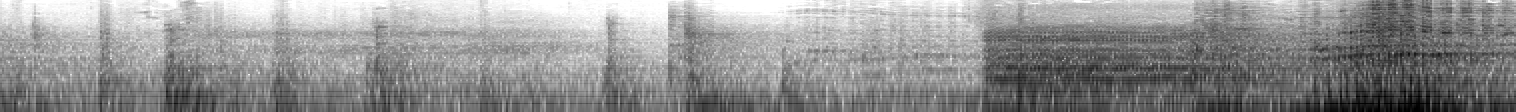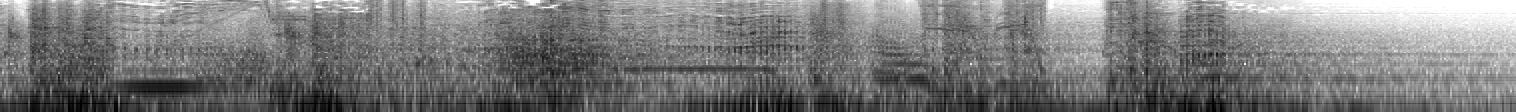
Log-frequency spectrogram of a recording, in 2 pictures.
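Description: Film sound effects of a mechanical training robot with bladed arms swinging and working. It starts quiet with a few scattered clicks. About five seconds in it turns into a loud, dense run of metallic clanks, whirs and impacts, which stops abruptly just before the end.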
